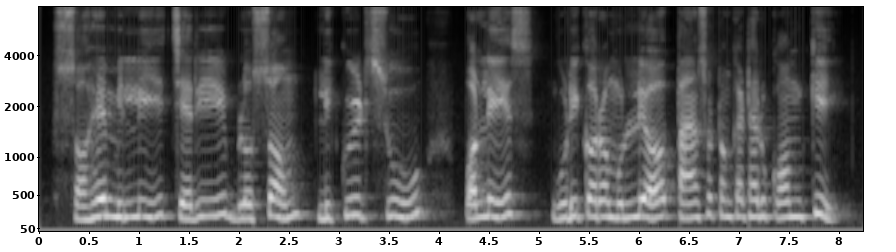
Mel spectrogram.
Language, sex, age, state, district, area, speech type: Odia, male, 18-30, Odisha, Dhenkanal, rural, read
